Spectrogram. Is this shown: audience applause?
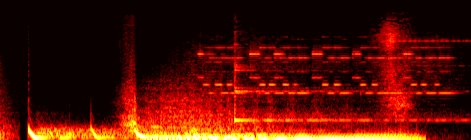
no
